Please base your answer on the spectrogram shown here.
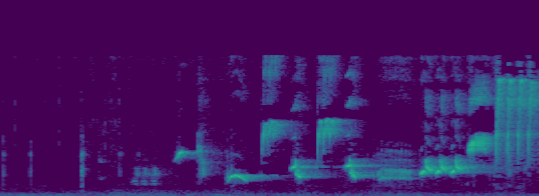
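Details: Common nightingale, just arrived and starting its concert, sings a rich varied phrase: whistled notes, fluty repeated figures, quick trilled warbles and a final very high buzzy rattle.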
